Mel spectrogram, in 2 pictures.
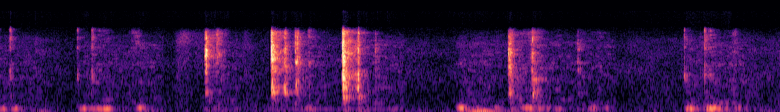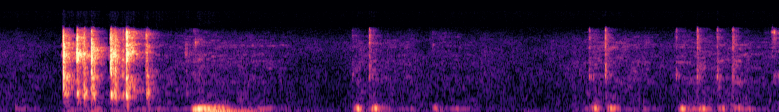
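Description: Bursts of typing on a computer keyboard, clusters of quick close clicks separated by short pauses, with faint low sounds in between.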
